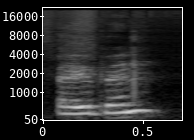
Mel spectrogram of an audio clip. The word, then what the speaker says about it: Oban: I did go into one yarn shop in Oban, yeah, I did say that right. I was saying it wrong to start with, which is embarrassing.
